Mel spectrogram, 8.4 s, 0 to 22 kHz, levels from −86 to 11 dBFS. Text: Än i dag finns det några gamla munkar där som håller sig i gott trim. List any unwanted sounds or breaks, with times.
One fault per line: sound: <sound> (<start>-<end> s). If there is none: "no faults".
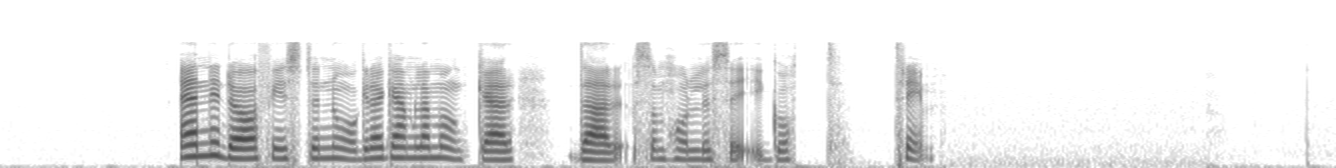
no faults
